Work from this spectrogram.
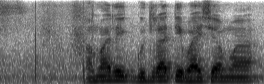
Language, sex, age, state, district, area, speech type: Gujarati, male, 18-30, Gujarat, Surat, rural, spontaneous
